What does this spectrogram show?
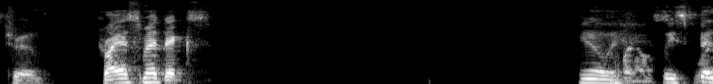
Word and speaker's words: Smithwick's: Irish will have, it's spelled Smithwick's, but they pronounce it Smithwick's.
